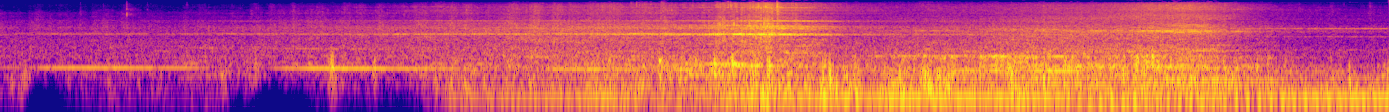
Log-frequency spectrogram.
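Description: Bimodal regional train (Stadler FLIRT) pulling into a station and passing close by. It grows louder, with a deep rumble setting in about four seconds in, and the wheel and running noise is loudest from about halfway on.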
